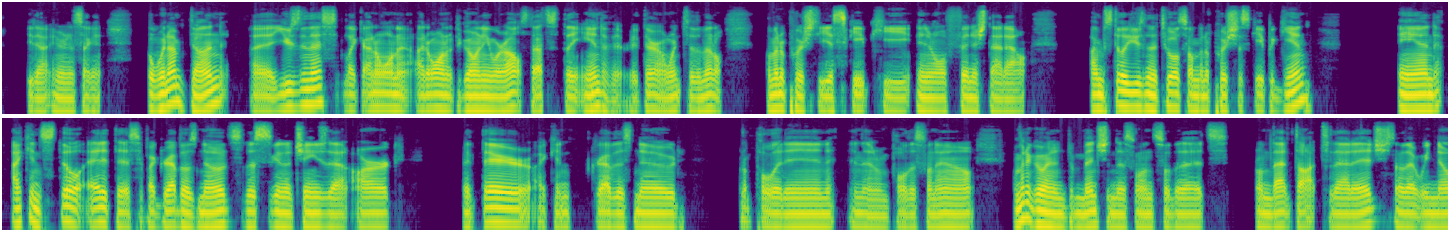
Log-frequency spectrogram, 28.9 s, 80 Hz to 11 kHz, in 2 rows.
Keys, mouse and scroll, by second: 8.2 Escape, 11.9 Escape, 13.6 middle click, 14.9 click, 20.2 click, 22.9 click, 24.3 d, 24.5 middle click, 25.6 click, 27.2 click.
